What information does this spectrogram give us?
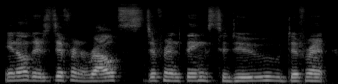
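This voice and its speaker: Woman guest, lowish voice, reflective and chatty, casual podcast storytelling. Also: level tone, normal speed, a little hiss or hum. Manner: reflective, chatty, laughs often. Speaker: podcast guest, life and business coach.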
